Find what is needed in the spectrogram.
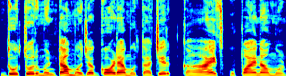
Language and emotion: Goan Konkani, sad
